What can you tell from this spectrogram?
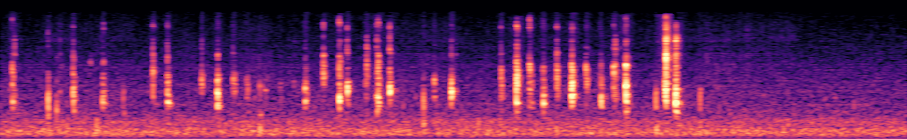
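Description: Computer keyboard typing: faint, irregular keystrokes entering an email address, stopping about five seconds in.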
